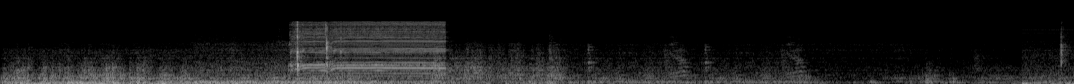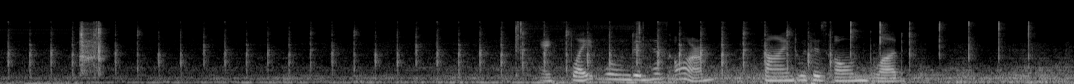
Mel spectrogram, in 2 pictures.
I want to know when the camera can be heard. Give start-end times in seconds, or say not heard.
2.6-4.5, 10.2-11.8, 15.8-17.2.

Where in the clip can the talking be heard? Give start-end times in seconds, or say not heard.
16.1-19.8.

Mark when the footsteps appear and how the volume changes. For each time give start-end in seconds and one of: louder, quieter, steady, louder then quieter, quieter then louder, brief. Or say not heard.
not heard.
